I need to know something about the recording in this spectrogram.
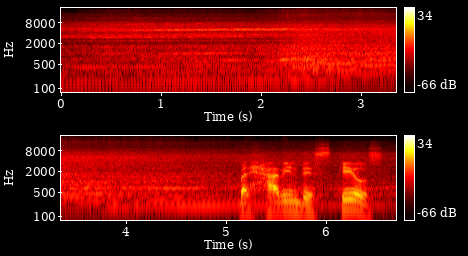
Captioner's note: cnc machine whirring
